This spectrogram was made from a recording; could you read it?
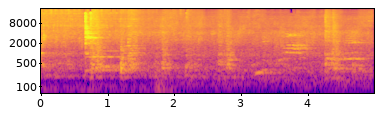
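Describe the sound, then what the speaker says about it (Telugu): Puffed rice uggani is mixed in a pan, with several distinct spatula scrapes and clinks against the metal over a light sizzle. Brief voices are audible in the background. "బాగా మిక్స్ చేయి కలపాలన్నమాట"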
